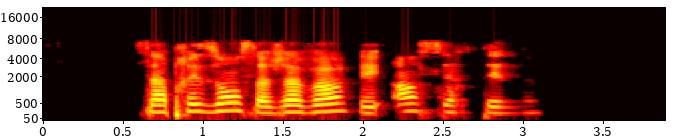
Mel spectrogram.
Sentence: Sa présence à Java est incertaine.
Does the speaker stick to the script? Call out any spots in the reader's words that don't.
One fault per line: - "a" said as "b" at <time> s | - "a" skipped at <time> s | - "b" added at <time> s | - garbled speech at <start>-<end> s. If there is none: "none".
none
